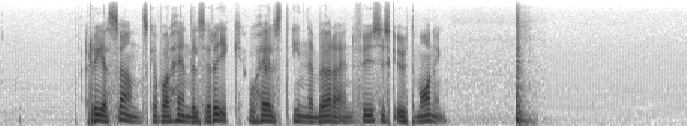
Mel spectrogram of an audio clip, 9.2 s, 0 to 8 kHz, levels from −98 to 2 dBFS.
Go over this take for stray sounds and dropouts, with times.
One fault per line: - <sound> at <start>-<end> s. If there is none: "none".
- thud at 6.9-7.2 s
